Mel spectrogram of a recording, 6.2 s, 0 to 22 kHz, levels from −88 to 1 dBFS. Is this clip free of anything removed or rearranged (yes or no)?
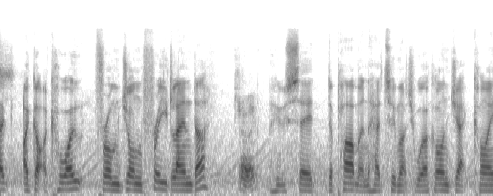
no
